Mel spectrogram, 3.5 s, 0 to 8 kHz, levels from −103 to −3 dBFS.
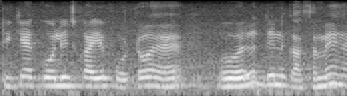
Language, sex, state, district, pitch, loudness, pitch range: Hindi, female, Haryana, Jhajjar, 220 Hz, -15 LUFS, 210-230 Hz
